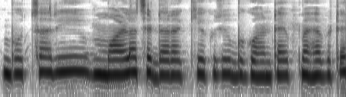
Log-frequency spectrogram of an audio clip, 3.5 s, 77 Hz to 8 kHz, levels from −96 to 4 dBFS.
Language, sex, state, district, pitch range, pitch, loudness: Marwari, female, Rajasthan, Nagaur, 225-255 Hz, 235 Hz, -14 LUFS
